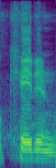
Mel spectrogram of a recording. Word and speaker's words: Caden: My son's name is Caden, but we spell it C-A-Y-D-E-N, and Caden Richards spells his name C-A-D-E-N, so I keep thinking Cade instead of Caden.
